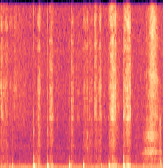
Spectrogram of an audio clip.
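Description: Pen or pencil sketching on paper during a geometry lesson, a series of faint, light scratching strokes and taps in an irregular rhythm, close and quiet.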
